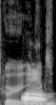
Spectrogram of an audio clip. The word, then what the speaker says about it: Square Enix: Sorry YouTubers, but we're we're looking at live chat when this is how we know it's pronounced Square Enix, but you know, anyway.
